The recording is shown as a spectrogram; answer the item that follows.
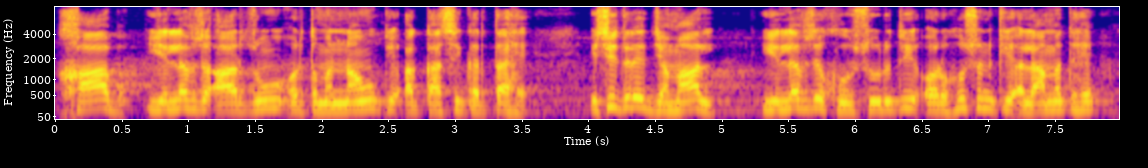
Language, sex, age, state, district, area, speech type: Urdu, male, 18-30, Uttar Pradesh, Saharanpur, urban, spontaneous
